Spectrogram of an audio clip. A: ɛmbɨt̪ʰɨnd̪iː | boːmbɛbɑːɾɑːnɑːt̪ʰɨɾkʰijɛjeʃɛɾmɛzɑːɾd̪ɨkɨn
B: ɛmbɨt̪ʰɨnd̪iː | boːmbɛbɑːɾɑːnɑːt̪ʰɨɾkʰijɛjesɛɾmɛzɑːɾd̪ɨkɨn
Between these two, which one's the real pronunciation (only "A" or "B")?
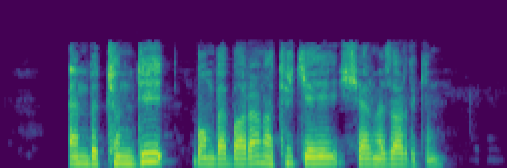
A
